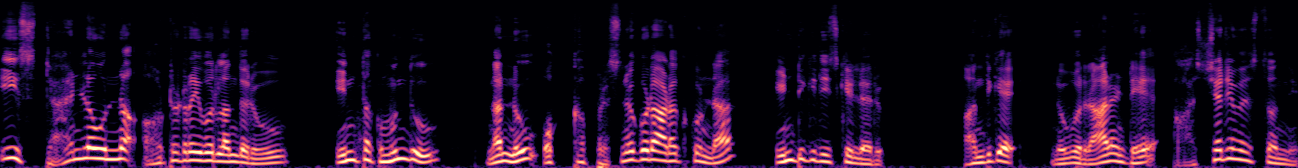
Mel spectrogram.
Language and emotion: Telugu, surprised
